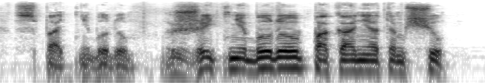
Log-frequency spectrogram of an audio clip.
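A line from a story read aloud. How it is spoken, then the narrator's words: Said angrily. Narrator (Russian): зло сказал Джафар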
